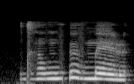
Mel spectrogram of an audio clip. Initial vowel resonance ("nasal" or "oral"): nasal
